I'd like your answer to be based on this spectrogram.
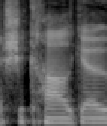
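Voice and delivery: ordinary talk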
